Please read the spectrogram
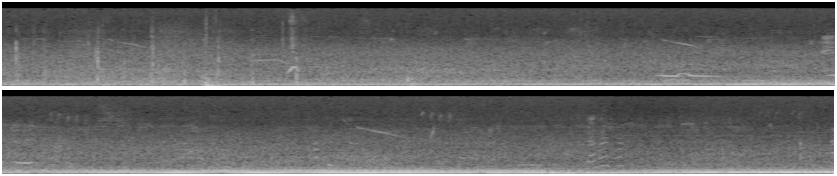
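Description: A steady low mechanical hum, like an engine running, that grows louder about halfway through. Faint distant voices and a few short high chirps sit over it.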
